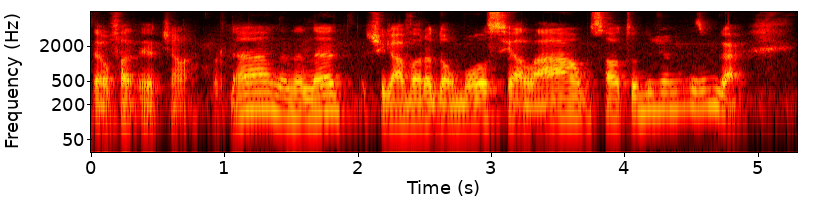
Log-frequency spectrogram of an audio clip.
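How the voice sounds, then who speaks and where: A soft-spoken man talks at a very fast pace. His intonation is lively. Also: medium pitch for a man. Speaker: guest. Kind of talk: casual conversation. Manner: halting.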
